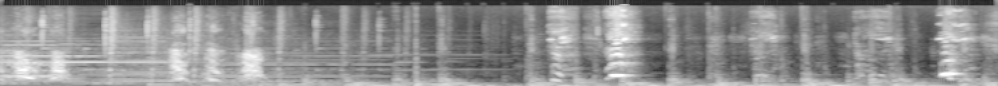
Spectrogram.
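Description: Dog barking in a children's story about a dog journeying toward a treasure: a few sharp barks and yips over steady background music.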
